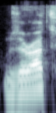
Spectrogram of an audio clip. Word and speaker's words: Zaratsu: yeah yeah um so zaratsu is a very interesting outlier it's a it's a japanese pronunciation of zalas and it's become its own thing it's ratsu um keeping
